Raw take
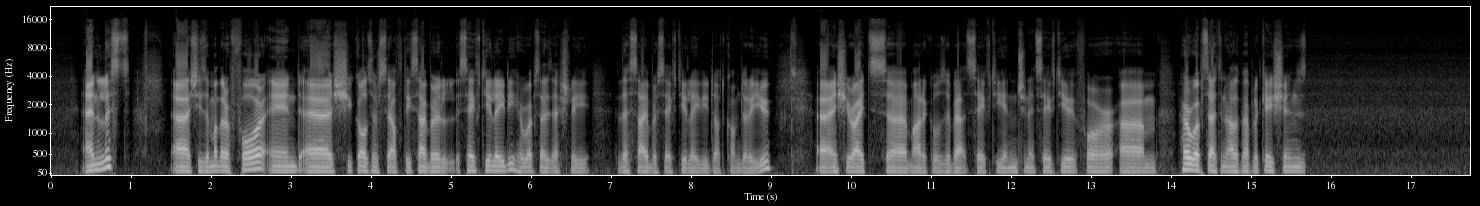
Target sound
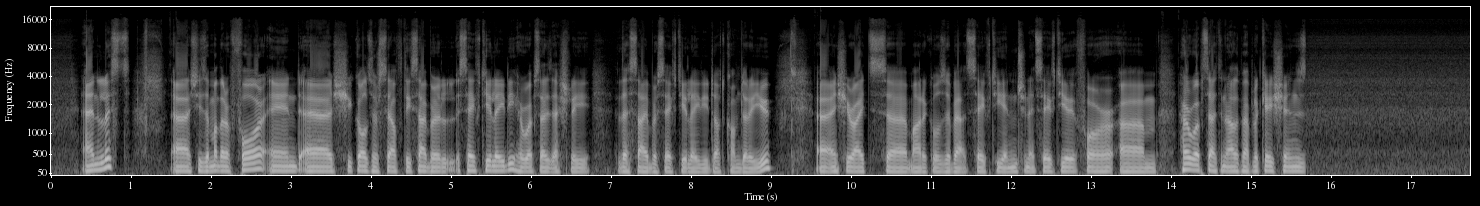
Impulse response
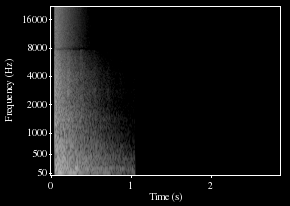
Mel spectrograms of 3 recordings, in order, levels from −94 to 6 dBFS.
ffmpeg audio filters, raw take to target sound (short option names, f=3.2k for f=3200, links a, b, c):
-filter_complex "[0:a]acrossover=split=400|1900[a][b][c];[a]acompressor=threshold=-32dB:ratio=4[d];[b]acompressor=threshold=-34dB:ratio=4[e];[c]acompressor=threshold=-46dB:ratio=4[f];[d][e][f]amix=inputs=3:normalize=0,volume=8.5dB"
